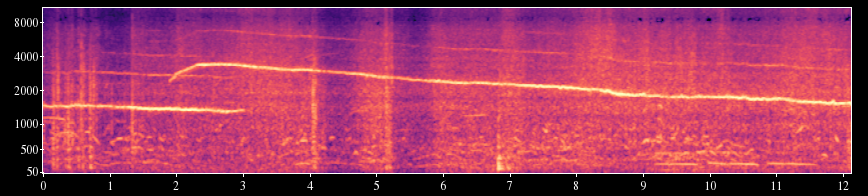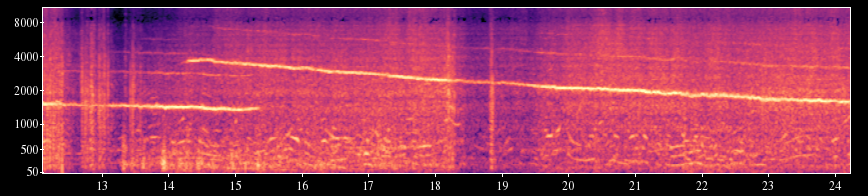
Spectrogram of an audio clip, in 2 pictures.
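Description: Fireworks crackle and sizzle loudly and without pause.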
